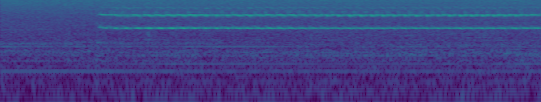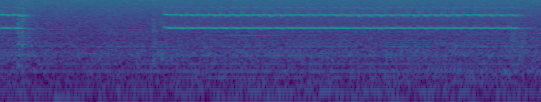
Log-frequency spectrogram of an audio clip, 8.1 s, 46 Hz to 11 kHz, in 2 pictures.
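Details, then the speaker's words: Steady high-pitched electronic tone with a short break: Quanta Pronto high-speed diode laser at 12 pulses per second, timed hair removal over gel, all four quadrants of a man's gridded back three times. "we are going to be treating all four quadrants three times twelve pulses per second and we're going to be doing this with a stopwatch so been on your marks get set go"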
